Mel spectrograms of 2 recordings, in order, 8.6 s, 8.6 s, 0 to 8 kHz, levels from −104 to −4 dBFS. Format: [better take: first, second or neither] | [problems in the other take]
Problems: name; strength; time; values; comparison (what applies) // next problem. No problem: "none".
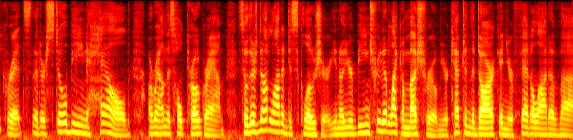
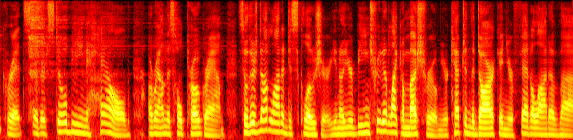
first | noise reduction (neural mask model RNNoise)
